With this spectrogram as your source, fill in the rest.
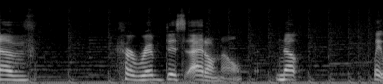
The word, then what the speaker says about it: Charybdis: Charybdis. Okay. There we go, Charybdis. Now I know how to spell it.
